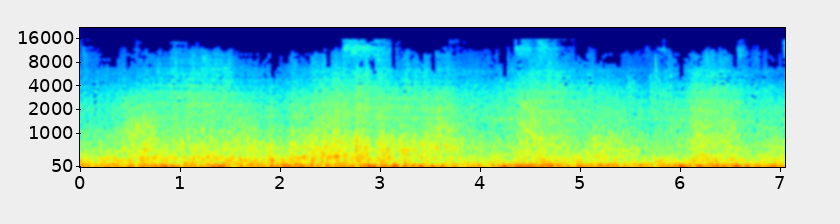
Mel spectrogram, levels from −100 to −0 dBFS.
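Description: No technical faults can be heard anywhere in this recording.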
